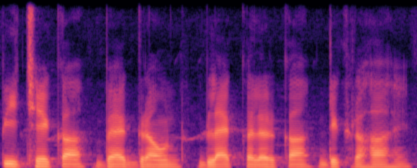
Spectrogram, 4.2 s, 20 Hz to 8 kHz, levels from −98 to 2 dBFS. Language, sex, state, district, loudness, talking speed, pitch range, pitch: Hindi, male, Uttar Pradesh, Lucknow, -19 LUFS, 130 wpm, 105-110 Hz, 110 Hz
